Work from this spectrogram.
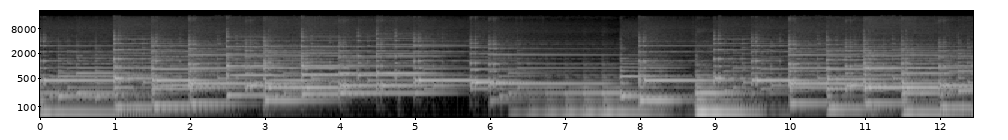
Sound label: January First Healing Harp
